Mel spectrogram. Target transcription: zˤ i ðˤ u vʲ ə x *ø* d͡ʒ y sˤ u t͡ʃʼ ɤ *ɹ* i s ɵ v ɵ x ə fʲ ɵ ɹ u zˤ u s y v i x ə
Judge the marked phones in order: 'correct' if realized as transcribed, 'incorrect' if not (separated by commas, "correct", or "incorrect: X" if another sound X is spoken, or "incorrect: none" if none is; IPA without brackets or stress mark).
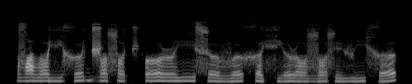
incorrect: ɵ, correct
